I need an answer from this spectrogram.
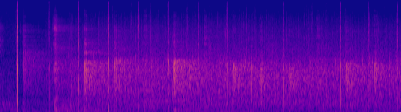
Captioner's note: applause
